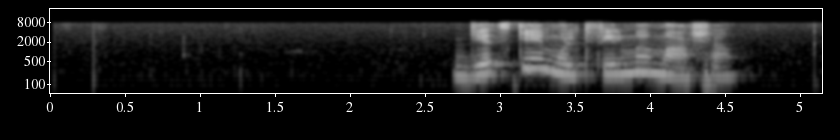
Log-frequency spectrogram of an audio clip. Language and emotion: Russian, neutral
